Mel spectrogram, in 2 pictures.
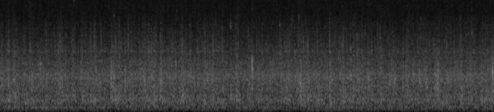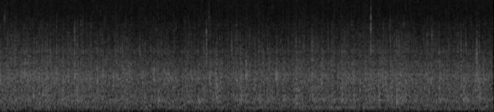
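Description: Faint, steady rain: an even hiss with scattered light ticks of drops.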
